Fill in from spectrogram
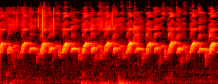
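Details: A cockatiel sings a fast run of rising, slurred whistles, each note curling upward.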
